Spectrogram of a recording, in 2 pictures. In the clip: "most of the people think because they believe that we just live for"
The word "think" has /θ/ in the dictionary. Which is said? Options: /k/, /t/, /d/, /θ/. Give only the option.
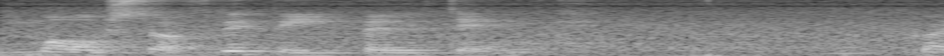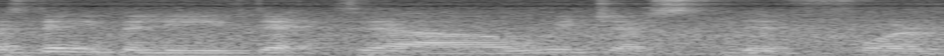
/t/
